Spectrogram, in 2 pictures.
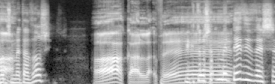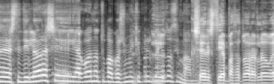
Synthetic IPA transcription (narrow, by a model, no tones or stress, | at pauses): ot̪izme̞t̪ɐðo̞si̥ | akɐlɐ̰eekt̪osepumet̪e̞ðiðe̞sst̪ind̪ileoɾɐsiɐɣo̞nɐt̪upɐŋɡo̞zmiucepolieɣot̪oθimɐmkseɾist̪iepɐθɐt̪o̞ɾɐleo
